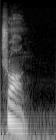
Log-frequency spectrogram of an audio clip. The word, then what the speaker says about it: Trong: And when I asked him his name, he says, yeah, it's like Trong, like strong.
